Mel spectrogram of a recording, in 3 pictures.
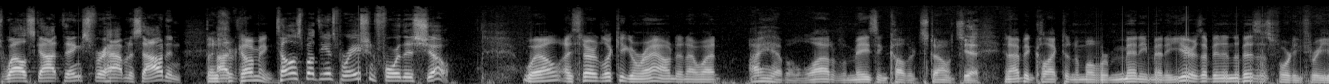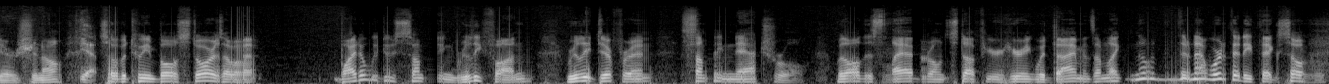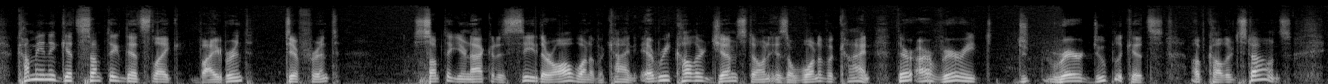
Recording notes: broadcast live from Chalmers Jewelers in Middleton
